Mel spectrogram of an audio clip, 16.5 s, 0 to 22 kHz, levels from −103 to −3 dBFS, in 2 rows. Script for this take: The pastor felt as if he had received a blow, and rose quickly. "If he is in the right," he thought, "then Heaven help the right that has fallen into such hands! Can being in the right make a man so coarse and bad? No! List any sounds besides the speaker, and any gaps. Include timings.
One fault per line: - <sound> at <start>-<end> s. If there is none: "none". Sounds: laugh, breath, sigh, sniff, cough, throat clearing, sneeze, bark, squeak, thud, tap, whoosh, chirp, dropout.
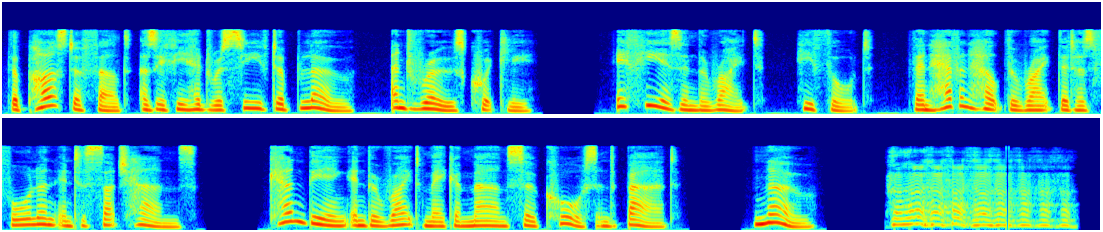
- laugh at 14.9-16.3 s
